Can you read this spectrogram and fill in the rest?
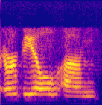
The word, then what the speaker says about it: Erbil: Is that how you pronounce it? – Yeah, they say it. It's said Erbil.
